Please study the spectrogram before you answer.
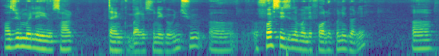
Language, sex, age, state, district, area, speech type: Nepali, male, 30-45, West Bengal, Darjeeling, rural, spontaneous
